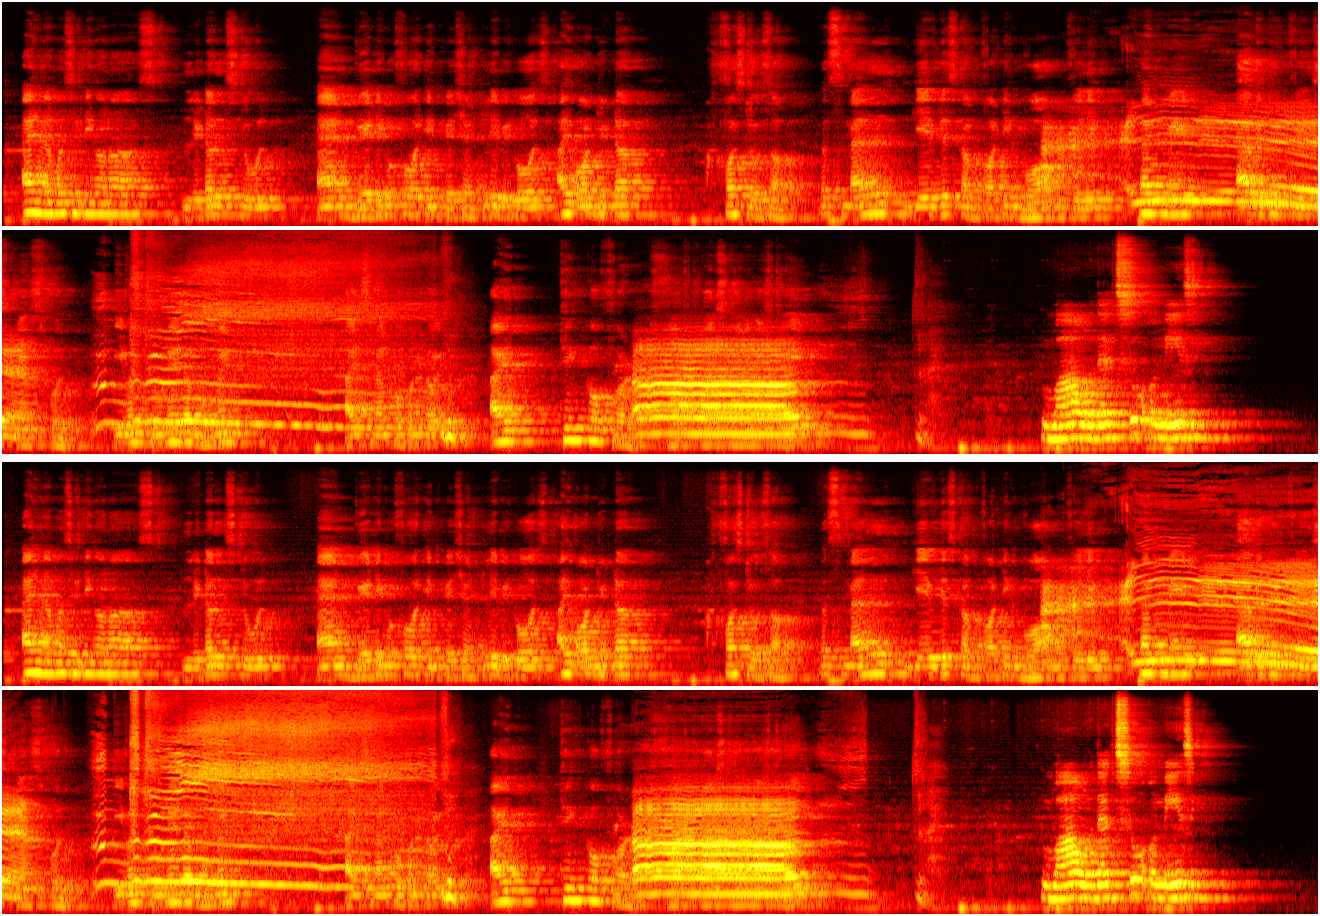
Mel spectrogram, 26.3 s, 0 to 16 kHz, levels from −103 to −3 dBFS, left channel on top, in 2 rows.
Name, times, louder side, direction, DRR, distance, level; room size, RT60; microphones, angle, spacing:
voice 1, 0.2-1.5 1.8-2.7 3.1-6.4 7.0-7.9 8.2-11.0 11.4-11.9 12.3-13.8 14.3-15.5 16.6-17.7 18.0-18.3 18.7-21.2, equal, 10° right, -3 dB, 5.3 m, -35 dB
sound 1, 10.4-13.5 14.1-17.7 19.5-21.8 22.3-22.4, right 3 dB, 90° right, 1.3 m, -28 dB
voice 2, 23.5-25.1, right 2 dB, 50° right, 3 dB, 3.0 m, -25 dB
27.5 x 23.5 x 5.8 m, 1.1 s
head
